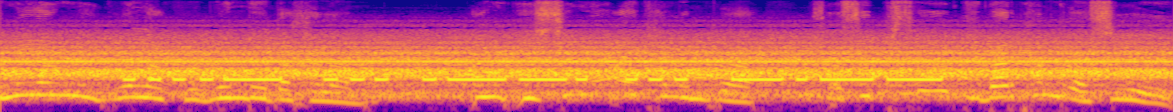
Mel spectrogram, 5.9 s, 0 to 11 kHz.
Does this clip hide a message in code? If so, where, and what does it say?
Yes: Morse code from 0.6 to 4.8 s, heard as a keyed tone, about 19 wpm, 890 Hz, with radio static, a steady whistle near 1800 Hz, room echo and speech in Bodo. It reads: 4SPSY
